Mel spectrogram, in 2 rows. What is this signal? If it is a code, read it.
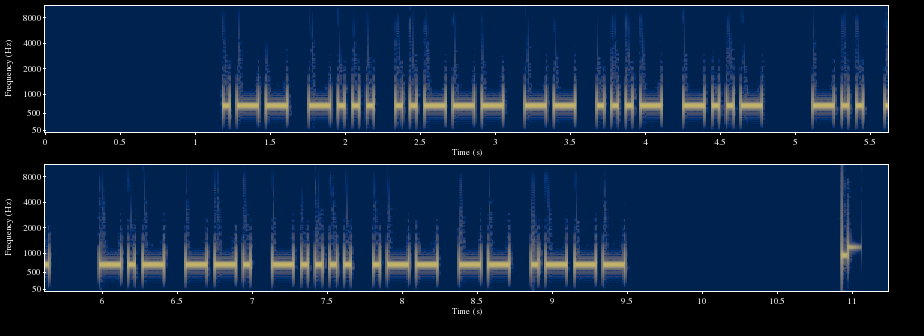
Morse code, heard as a keyed tone, about 25 wpm, 700 Hz. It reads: WB2MVX DE KG6WMJ
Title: USA Callsign DE Callsign - 6 Characters - 25wpm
